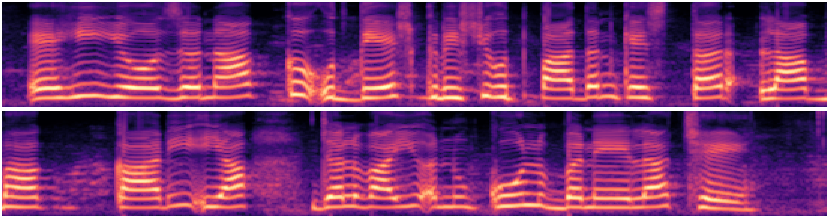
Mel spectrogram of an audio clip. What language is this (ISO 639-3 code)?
mai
